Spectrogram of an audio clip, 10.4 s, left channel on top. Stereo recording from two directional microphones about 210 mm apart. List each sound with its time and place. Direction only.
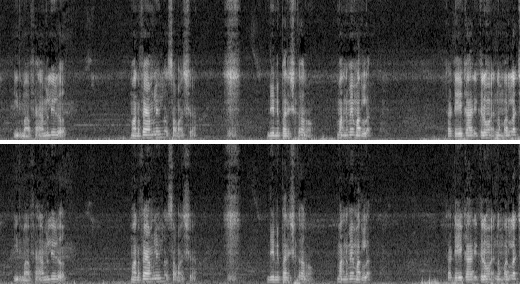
0.3 s speech: 30° left (ahead or behind)
2.6 s a man's voice: 30° left (ahead or behind)
8.9 s a man's voice: 30° left (ahead or behind)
